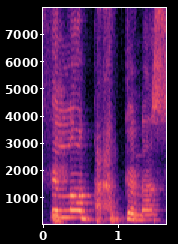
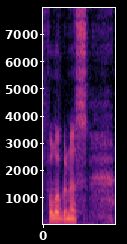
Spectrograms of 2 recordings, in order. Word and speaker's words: Philogonus: I'm going to agree with Lois on the hard G. Generally, I would think they're all hard Gs, because they would be from the Greek gramma.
